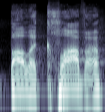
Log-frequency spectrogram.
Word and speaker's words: balaclava: Prosecutors say the Balaclava, did I say it right?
